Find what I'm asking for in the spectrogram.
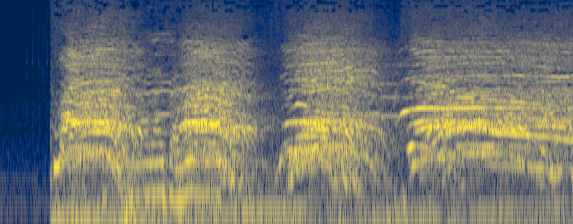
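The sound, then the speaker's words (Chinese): A crowd of residents cheering and chanting a countdown at midnight as their residential compound gate opens at the end of a lockdown, in heavy rain: loud massed shouting in about four surging waves. “零点整，在小区门内冒着大雨等待了许久的居民们欢呼着倒计时，小区大门打开，欢笑的人群涌了出来。”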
